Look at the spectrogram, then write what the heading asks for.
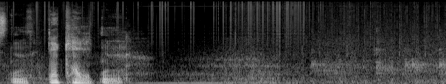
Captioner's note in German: Behutsames Hauchen, Knistern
